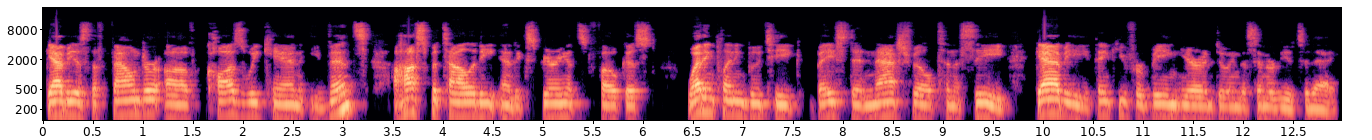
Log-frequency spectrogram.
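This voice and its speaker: A man's voice: medium pitch, steady tone, moderate pace, a bit bright, low-quality recording. A man hosting an interview podcast over a video call, upbeat and enthusiastic. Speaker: podcast host.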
